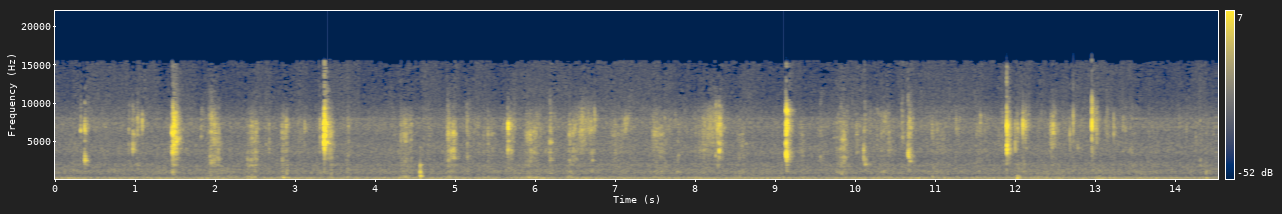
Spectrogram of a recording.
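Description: Bare fingers mixing basmati rice with chicken curry on a steel plate: scattered small wet squishes and clicks at an uneven pace, over a steady low hum.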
